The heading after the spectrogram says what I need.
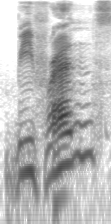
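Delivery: zombie voice. Imagining a character who just talks like a zombie, in a zombie voice. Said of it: "he just talks like a zombie".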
